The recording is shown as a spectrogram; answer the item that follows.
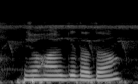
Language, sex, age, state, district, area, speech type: Santali, female, 30-45, West Bengal, Birbhum, rural, spontaneous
